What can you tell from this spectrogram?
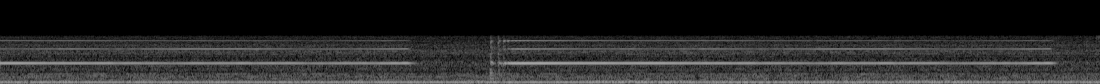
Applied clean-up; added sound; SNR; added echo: none; Bowed string instrument; -2 dB; reverberation time 0.9 s.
